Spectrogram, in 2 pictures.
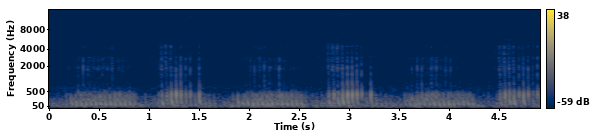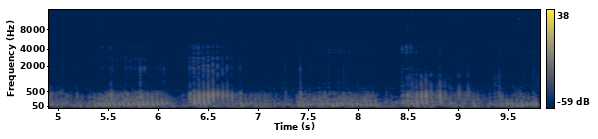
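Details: Big F2 Savannah cat named Kumba, cuddling in the morning, gives a loud contented purr: deep buzzing rumble rising and falling in steady breath cycles about every two seconds, with brief brighter bursts between them.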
